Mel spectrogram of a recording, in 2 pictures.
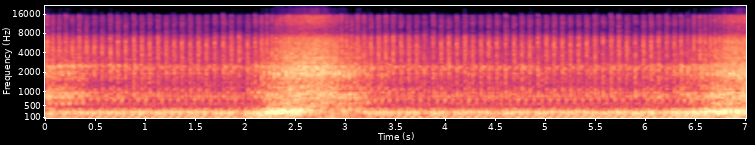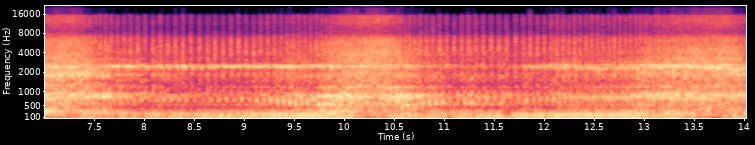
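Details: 2012 Ducati 848 twin idling with revs: dense clattery metallic ticking and faint whistle; knocking, cause unknown.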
